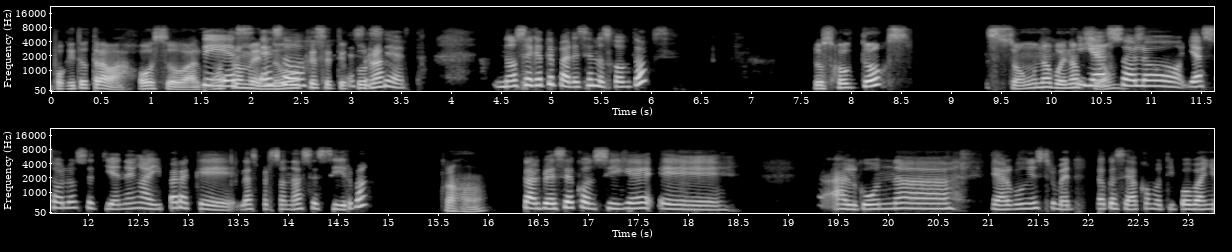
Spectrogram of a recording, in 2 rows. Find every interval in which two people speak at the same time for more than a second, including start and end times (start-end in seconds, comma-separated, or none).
1.5-3.4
